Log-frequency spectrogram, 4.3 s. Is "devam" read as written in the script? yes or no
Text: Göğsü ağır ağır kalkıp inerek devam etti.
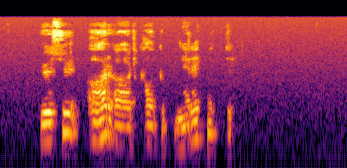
no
